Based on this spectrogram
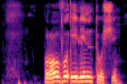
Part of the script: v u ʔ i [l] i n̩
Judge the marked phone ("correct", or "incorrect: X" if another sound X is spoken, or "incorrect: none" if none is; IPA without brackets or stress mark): correct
